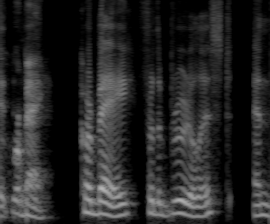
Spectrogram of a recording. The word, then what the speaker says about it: Corbet: I think it's pretty safe to put Brady Corbett, how do you say it? Corbet.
